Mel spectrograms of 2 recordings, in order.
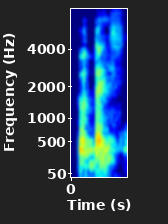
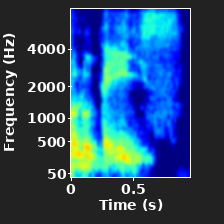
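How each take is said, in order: First: "luteis" with ei as one syllable, stressed on e. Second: "luteis" split as lu-te-ÍS, i stressed; stress on final I. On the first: Teacher modelling the right pronunciation, "luteis" stressed on the e. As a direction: lean on the e in "luteis", gliding into i. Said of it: "se pronuncia como si estuviera sobre la primera". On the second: Teacher showing the mistake, "luteis" stressed on a separate final i. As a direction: break the diphthong in "luteis" and hit the i. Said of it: "no luteis". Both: Shown as a demonstration.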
